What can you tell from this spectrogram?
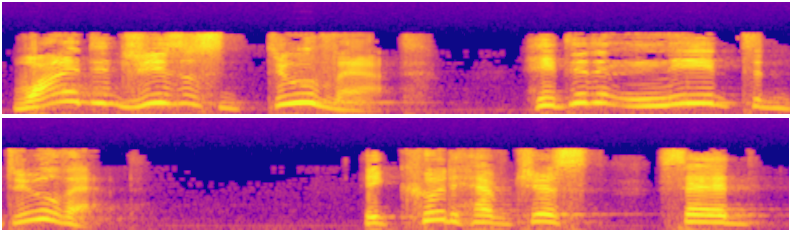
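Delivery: high, slow baffled questioning; puzzled reader. Retold or imitated.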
